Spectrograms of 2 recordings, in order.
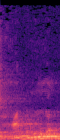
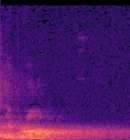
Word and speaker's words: Hebron: In Hebrew, it's Hebron, but in English, it is pronounced as Hebron.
